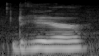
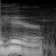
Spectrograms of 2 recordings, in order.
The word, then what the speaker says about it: De Gier: hipster and here mystery g in dutch is pronounced an h i learned so it's hipster into here but anyway they uh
